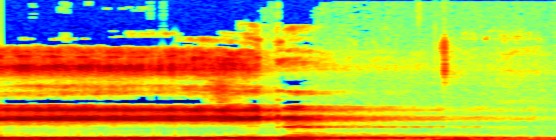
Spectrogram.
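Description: A man's voice chanting a long held note of Quran recitation into a microphone, the pitch wavering up and down. It fades about two seconds in, leaving a softer steady hum.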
